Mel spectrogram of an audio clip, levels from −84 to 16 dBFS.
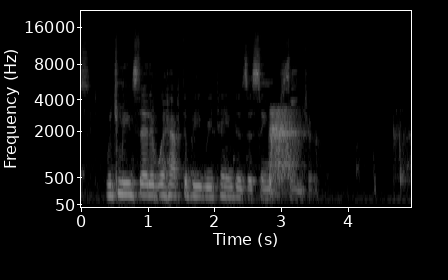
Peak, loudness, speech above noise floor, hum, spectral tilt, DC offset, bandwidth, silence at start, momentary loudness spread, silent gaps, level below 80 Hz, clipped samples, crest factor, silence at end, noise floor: -26 dBFS; -41 LUFS; 33 dB; none; -4 dB/octave; under 0.1%; 18.5 kHz; 0 s; 10 LU; none; under -90 dBFS; under 0.1%; 18 dB; 0.1 s; -75 dBFS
